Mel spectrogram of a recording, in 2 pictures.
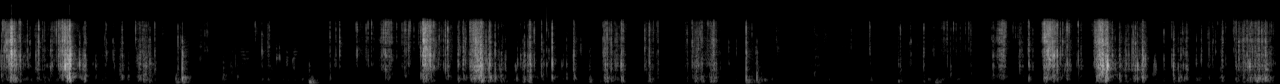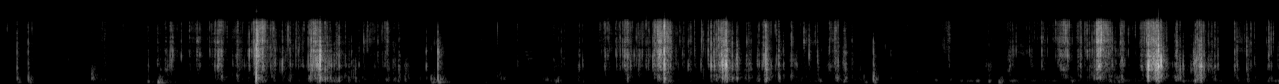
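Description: Foil trading-card pack wrappers (2015 Panini Contenders baseball) being torn open and crinkled by hand, one pack after another. The crackling comes in six bouts, each a second or two long, a few seconds apart.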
